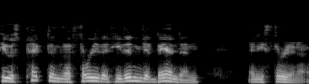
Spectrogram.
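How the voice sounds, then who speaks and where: Mumbling and somewhat breathy, a man talks in a fairly high voice with ordinary pitch variation. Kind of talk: casual commentary rant to camera.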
